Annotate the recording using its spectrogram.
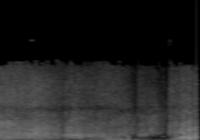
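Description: Skis scraping over firm, rain-washed snow, a steady hiss that dips briefly about a second and a half in.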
